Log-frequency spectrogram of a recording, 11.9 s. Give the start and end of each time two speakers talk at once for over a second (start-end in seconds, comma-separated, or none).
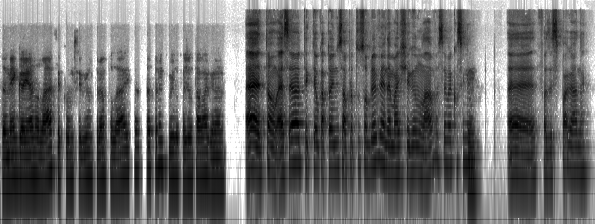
none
